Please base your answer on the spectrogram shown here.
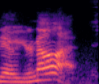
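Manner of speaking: ordinary talk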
